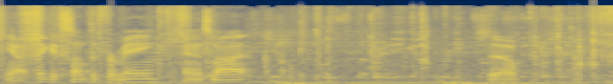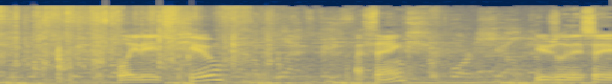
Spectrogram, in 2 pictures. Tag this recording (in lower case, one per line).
music
speech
